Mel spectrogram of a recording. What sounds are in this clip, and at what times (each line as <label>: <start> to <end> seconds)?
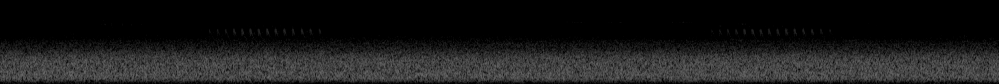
Chestnut-backed Chickadee call: 0 to 2 seconds
Dark-eyed Junco song: 2 to 4 seconds
Brown Creeper call: 4 to 8 seconds
Dark-eyed Junco song: 6 to 10 seconds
